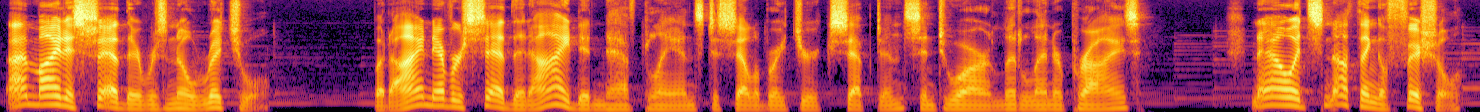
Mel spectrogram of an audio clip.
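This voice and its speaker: In a roleplay audio, a man plays a suave, teasing young mafia executive who loves fine wine, speaking playfully to the listener. His mid-range voice sounds coaxing and conciliatory.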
